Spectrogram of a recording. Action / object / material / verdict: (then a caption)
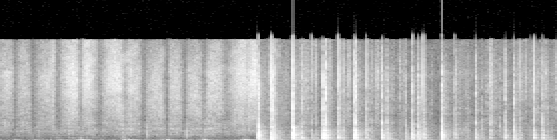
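scrape / wood-grain school desk top / wood laminate / none. Fingertips scratch and rub the flat top of a wood-grain school desk, a large solid panel. A soft, low rubbing for the first couple of seconds gives way to a rapid run of dry, crisp scratches and taps that die away almost instantly.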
